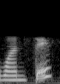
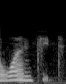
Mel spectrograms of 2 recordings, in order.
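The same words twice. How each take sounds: First: The ending is said with an 'ed' sound. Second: The ending is said with an 'id' sound. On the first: The speaker calls it wrong. "no digo wanted con e" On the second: The speaker calls it right. "sino wanted"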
